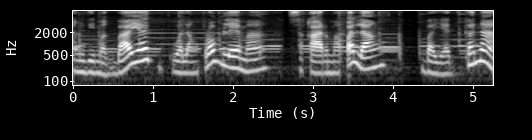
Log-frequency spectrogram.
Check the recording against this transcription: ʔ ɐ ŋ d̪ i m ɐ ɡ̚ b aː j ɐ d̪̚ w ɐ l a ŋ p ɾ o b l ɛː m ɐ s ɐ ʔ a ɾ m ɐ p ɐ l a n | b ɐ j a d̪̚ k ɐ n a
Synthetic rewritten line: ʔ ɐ ŋ d̪ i m ɐ ɡ̚ b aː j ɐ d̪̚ w ɐ l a ŋ p ɾ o b l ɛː m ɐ s ɐ k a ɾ m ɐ p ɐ l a ŋ | b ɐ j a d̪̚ k ɐ n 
